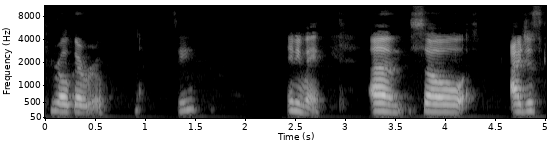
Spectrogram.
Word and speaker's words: Rougarou: I think I've been pronouncing it right, but I just want to make sure. Like the Rougarou?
